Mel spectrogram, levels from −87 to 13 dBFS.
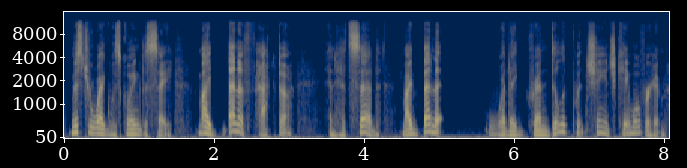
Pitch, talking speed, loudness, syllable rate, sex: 140 Hz, 150 wpm, -24 LUFS, 4.8 syllables/s, male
